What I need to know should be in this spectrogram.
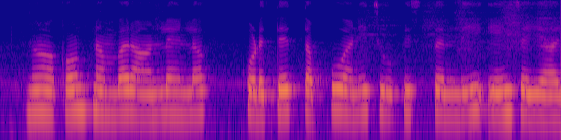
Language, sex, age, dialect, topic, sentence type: Telugu, female, 31-35, Telangana, banking, question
